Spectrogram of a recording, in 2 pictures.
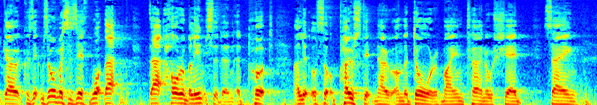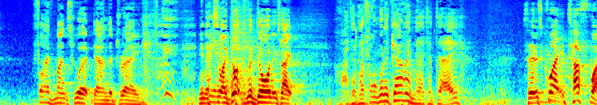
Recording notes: Originally hosted by Severnside Institute for Psychotherapy, in partnership with The Bridge Foundation and Rowan Arts, Connecting Conversations is a series of events. A recording of a Connecting Conversations event.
